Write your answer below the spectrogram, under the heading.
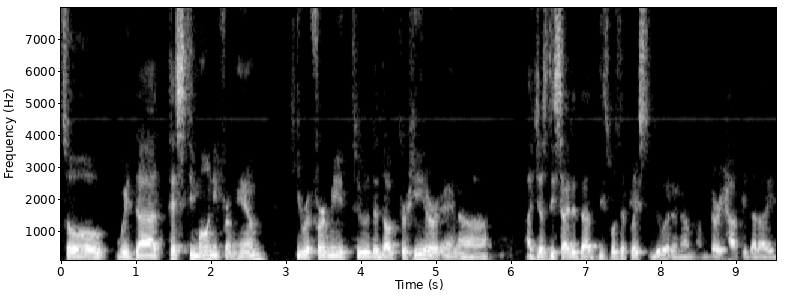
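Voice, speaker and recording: A man speaks with a Spanish accent in a medium pitch. His tone is dark and mellow, his intonation fairly even. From Colombia. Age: 40s. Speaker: airline pilot, patient. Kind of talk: testimony. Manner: halting, many fillers.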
